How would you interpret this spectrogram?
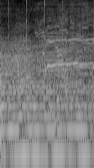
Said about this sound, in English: honk those horns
